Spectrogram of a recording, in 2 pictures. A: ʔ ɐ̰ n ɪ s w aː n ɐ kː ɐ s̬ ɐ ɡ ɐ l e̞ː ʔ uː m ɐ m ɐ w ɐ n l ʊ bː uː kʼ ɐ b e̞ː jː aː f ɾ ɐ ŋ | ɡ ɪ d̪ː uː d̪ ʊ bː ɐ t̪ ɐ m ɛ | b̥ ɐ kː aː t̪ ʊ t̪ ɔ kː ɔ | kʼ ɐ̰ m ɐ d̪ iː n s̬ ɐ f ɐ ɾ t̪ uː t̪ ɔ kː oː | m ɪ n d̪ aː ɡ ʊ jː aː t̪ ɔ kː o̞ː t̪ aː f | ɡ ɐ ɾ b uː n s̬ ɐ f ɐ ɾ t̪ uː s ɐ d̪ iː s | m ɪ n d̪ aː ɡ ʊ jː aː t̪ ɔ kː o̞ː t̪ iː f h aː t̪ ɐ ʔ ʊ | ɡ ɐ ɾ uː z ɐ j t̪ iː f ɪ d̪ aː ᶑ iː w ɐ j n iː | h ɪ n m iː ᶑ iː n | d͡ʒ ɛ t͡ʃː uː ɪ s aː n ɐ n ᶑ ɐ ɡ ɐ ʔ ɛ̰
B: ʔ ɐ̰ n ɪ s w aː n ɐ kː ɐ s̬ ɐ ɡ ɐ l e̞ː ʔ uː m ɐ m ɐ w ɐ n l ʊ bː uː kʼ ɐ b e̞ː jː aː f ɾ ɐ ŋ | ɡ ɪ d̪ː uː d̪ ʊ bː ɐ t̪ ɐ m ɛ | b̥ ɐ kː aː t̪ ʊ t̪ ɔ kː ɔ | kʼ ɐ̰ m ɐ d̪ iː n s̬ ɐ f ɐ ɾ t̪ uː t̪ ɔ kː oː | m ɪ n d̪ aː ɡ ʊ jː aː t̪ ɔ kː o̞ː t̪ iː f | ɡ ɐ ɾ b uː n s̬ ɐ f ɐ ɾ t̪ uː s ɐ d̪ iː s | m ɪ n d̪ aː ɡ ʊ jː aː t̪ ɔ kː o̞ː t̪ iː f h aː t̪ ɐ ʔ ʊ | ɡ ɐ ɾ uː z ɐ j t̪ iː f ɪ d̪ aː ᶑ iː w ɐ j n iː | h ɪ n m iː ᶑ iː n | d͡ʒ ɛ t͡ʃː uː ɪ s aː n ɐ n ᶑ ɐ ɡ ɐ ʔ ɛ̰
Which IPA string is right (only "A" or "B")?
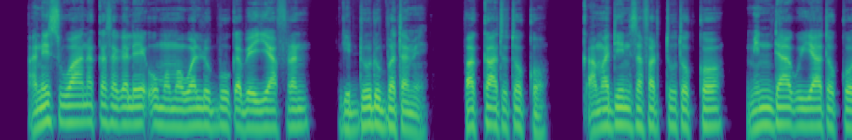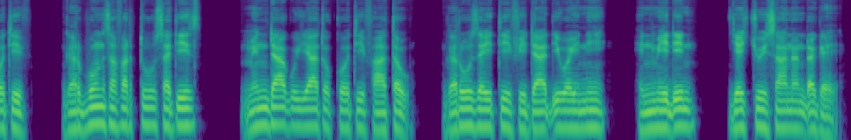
B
